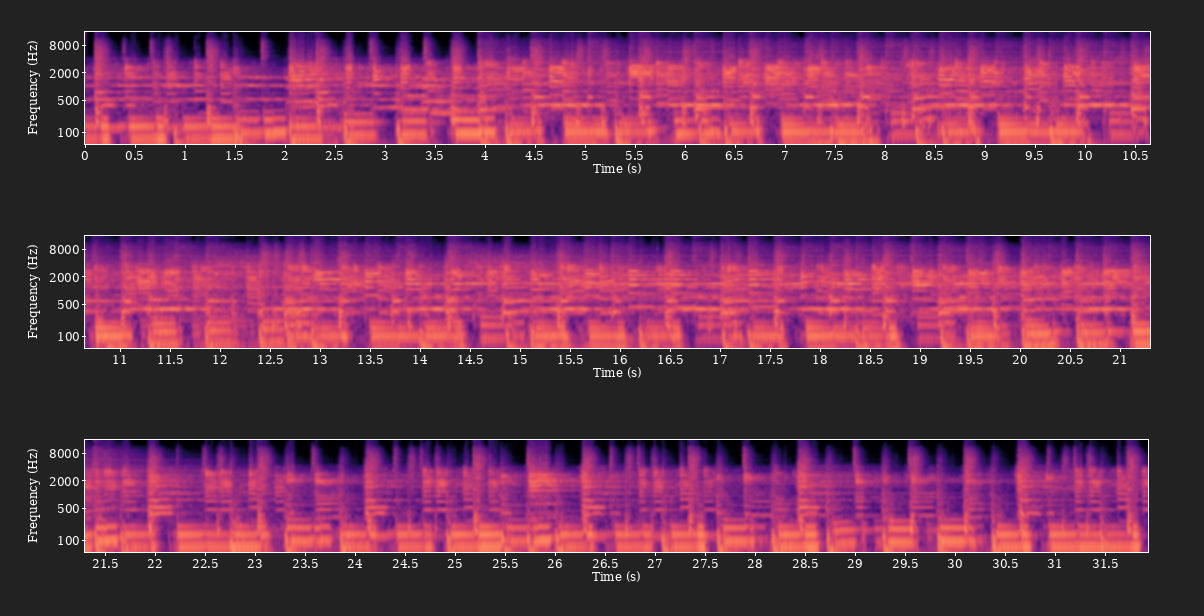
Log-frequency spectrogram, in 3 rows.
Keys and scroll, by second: 3.2 1, 3.4 Return, 5.8 1, 6.1 6, 6.3 Return, 29.1 2, 29.3 Return, 31.5 space.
